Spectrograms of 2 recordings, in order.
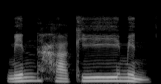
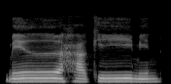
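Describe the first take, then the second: First: The n sound is pronounced clearly and distinctly. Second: The n sound is blurred into the next sound. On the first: The speaker calls it right. "harus dibaca jelas" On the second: The speaker calls it wrong. "Tidak boleh dibaca"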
